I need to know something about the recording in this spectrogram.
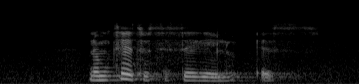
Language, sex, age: South Ndebele, female, 18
